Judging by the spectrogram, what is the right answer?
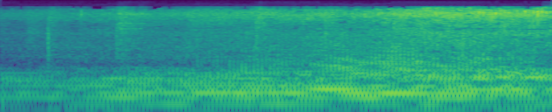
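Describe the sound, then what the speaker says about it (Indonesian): A passing motorbike sweeps by at close range, its engine drone swelling loud and steady with rising harmonic tones over a few seconds. "Motor lewat lagi."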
